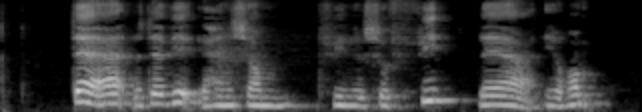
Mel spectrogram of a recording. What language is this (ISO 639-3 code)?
dan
